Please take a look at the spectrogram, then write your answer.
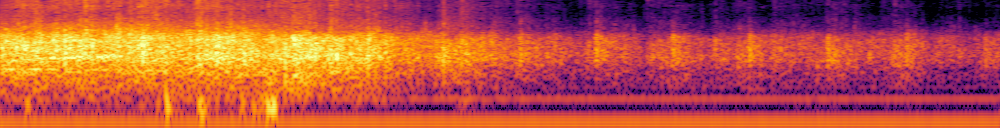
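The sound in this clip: Warm applause from a church audience welcoming a speaker, a dense wash of clapping that gradually thins out and fades over a few seconds.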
